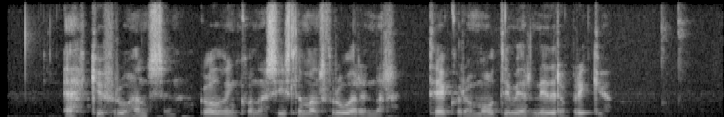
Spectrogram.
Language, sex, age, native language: Icelandic, male, 30-39, Icelandic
